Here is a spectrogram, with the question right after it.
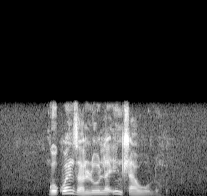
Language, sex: Xhosa, male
